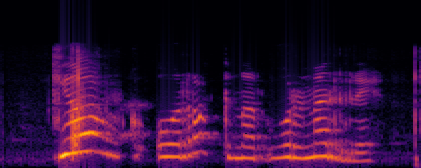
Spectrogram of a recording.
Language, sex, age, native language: Icelandic, male, 10, Icelandic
